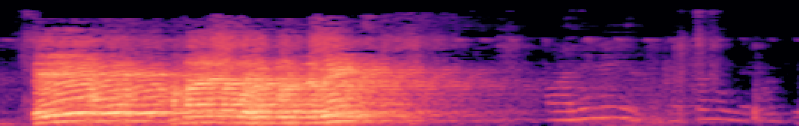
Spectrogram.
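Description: An elderly man chants loudly into a microphone.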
